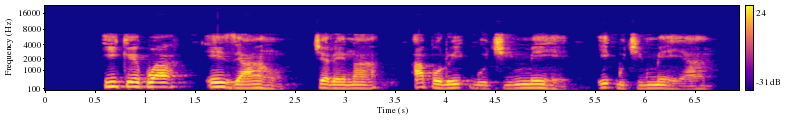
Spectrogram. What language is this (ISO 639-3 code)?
ibo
